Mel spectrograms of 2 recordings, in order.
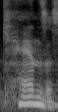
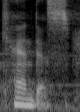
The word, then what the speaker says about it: Candace: He can't say my name, and for some reason, always pronounces it Kansas instead of Candace.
